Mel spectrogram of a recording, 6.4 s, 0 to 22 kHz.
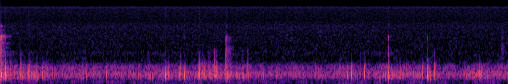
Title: Fetal Doppler placenta sound2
